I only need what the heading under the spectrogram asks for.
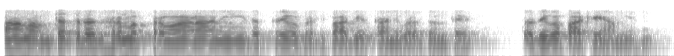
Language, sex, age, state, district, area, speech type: Sanskrit, male, 30-45, Rajasthan, Ajmer, urban, conversation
